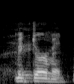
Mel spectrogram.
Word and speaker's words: McDiarmid: Am I saying that right? Ian? – McDiarmid. It's cool. Yeah, you're close.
